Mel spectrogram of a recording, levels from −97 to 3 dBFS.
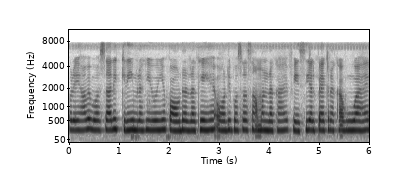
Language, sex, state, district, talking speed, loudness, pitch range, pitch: Hindi, female, Uttar Pradesh, Hamirpur, 240 wpm, -14 LUFS, 250-260 Hz, 255 Hz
